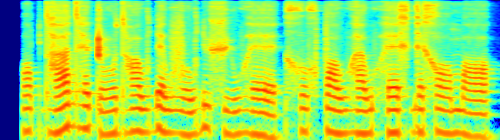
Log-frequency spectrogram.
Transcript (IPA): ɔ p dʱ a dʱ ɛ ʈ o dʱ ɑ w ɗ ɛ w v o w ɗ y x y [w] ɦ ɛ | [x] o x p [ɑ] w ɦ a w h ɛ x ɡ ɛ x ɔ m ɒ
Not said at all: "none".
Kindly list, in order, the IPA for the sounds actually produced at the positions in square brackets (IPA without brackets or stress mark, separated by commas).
w, x, ɒ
